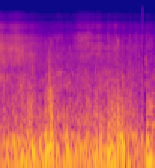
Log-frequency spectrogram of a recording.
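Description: Wind buffeting an action camera's microphone at riding speed, over the low rumble of a downhill mountain bike running down a loose woodland trail. The sound drops out for an instant near the end.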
